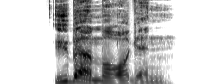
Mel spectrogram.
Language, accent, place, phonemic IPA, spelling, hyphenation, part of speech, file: German, Germany, Berlin, /ˈyːbɐˌmɔʁɡn̩/, übermorgen, über‧mor‧gen, adverb, De-übermorgen.ogg
- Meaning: overmorrow, the day after tomorrow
